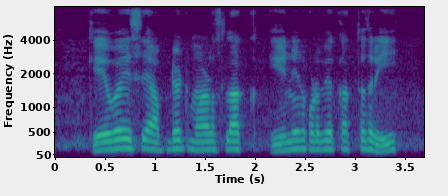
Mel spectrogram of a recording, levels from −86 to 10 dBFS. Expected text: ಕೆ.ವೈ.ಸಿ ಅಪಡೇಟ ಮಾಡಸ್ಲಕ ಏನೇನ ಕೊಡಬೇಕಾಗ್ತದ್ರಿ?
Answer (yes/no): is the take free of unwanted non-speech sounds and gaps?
yes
